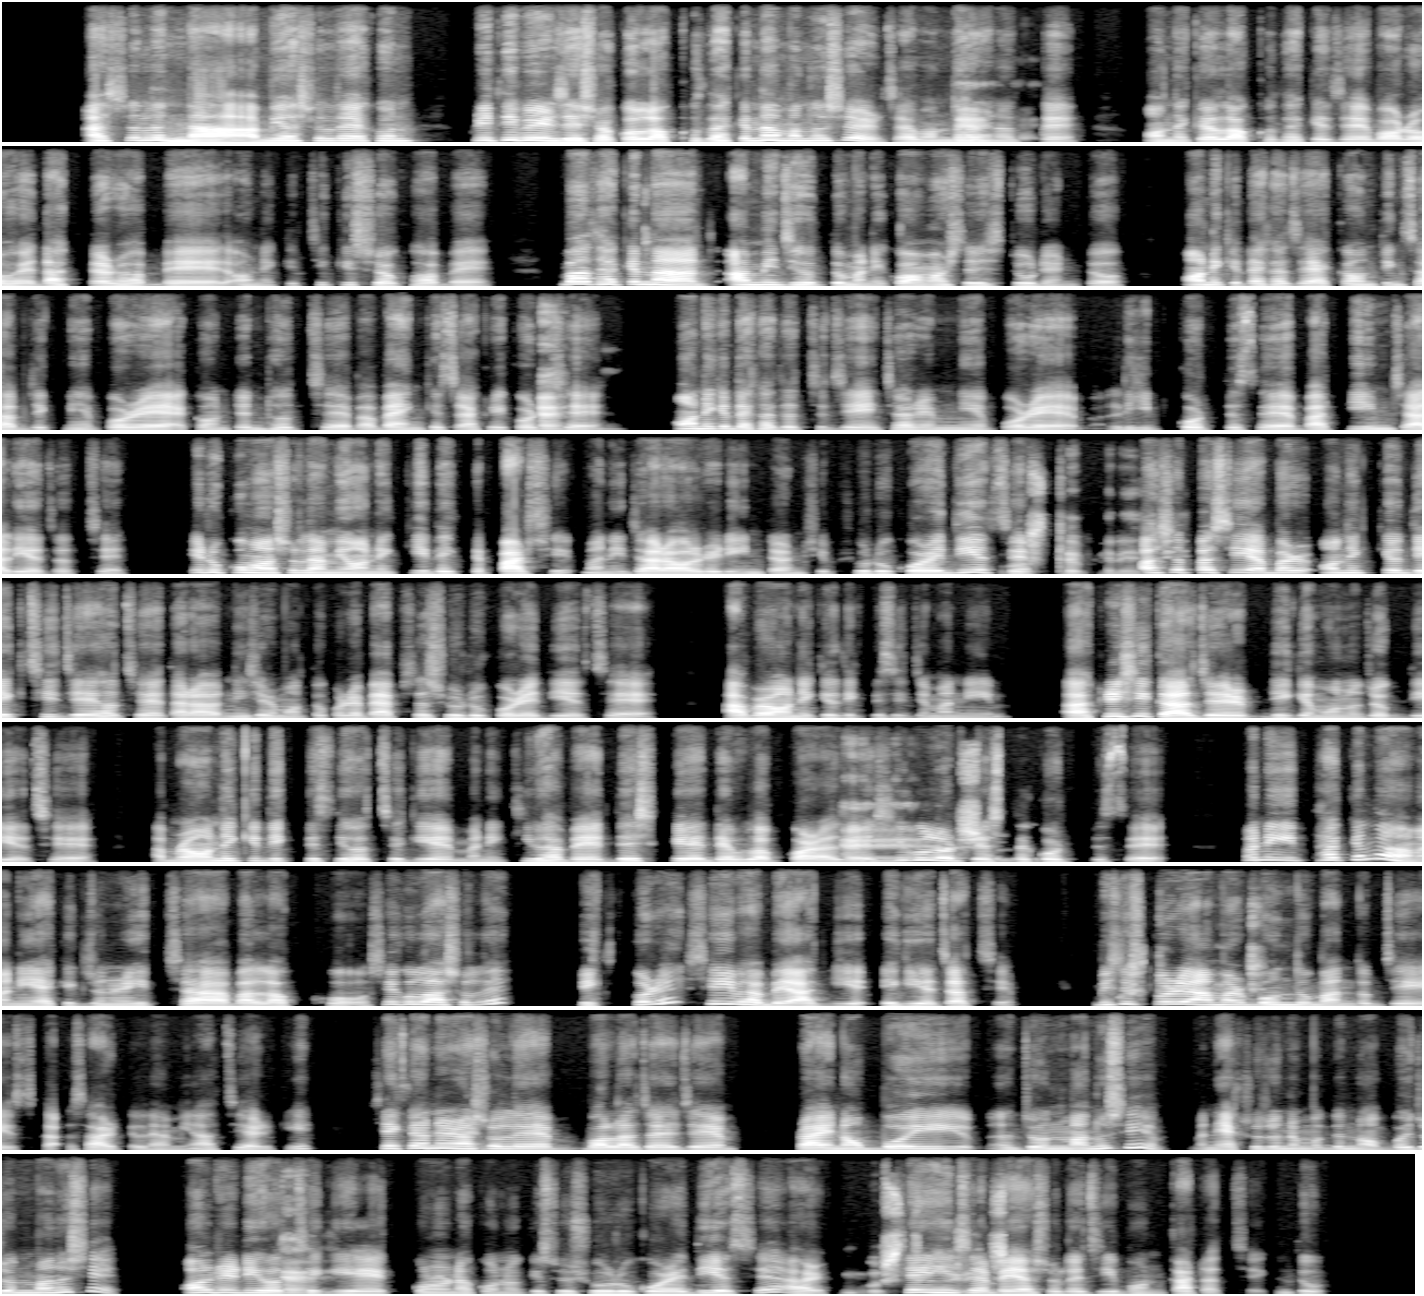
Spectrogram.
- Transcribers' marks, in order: in English: "accountant"; in English: "lead"; in English: "fix"
- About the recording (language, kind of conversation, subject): Bengali, advice, জীবনে স্থায়ী লক্ষ্য না পেয়ে কেন উদ্দেশ্যহীনতা অনুভব করছেন?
